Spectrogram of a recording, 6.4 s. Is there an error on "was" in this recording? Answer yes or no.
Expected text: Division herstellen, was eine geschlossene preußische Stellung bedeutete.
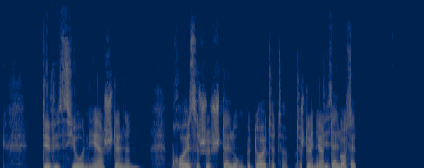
yes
